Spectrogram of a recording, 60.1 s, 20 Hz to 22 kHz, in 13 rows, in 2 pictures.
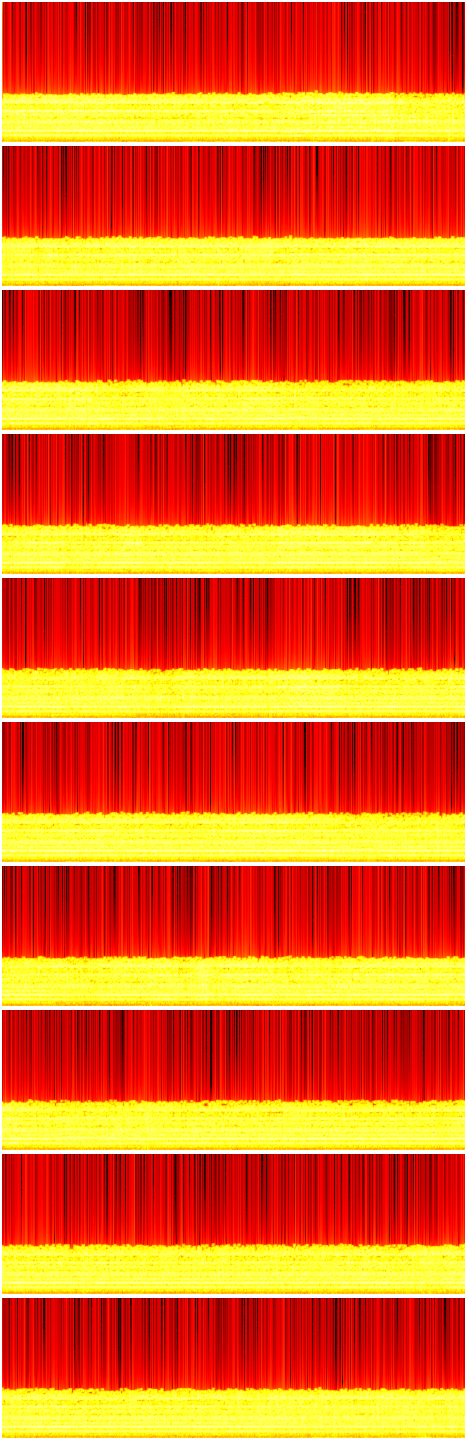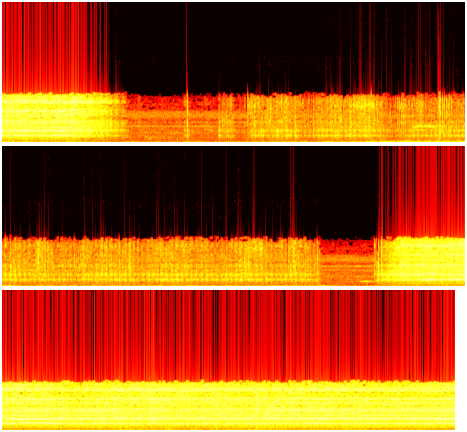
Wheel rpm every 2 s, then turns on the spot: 160, 160, 160, 160, 160, 160, 160, 160, 160, 160, 160, 160, 160, 160, 160, 160, 160, 160, 160, 160, 160, 160, 160, 90, 20, 30, 20, 70, 160, 170.
48-54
